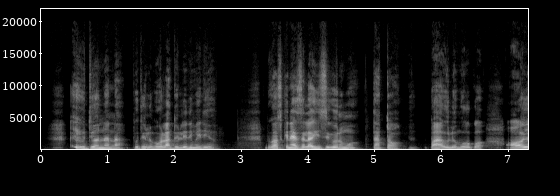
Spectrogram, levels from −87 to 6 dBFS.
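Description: At 5.50 to 5.55 s the speech jumps abruptly forward, with a brief blip lasting about 50 ms where the two sides of the join meet and the flow of the talk breaks with no pause or fade. This is likely a stream segment skipped: one chunk of the segmented stream failed to arrive, and the player carried on with the next one, so a stretch of the programme is missing and the audio resumes further ahead.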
